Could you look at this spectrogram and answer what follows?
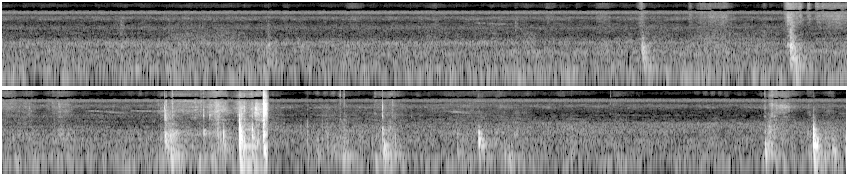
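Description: Steel tape measure being handled against plywood: scattered short clicks and taps, with a brief rattle and two sharp clicks close together about ten seconds in, the loudest moment. Faint crickets underneath.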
